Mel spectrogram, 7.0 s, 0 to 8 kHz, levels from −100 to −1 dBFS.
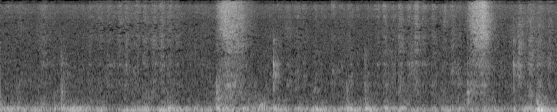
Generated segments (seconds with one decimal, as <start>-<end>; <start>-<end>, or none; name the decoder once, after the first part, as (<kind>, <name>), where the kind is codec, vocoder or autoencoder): none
